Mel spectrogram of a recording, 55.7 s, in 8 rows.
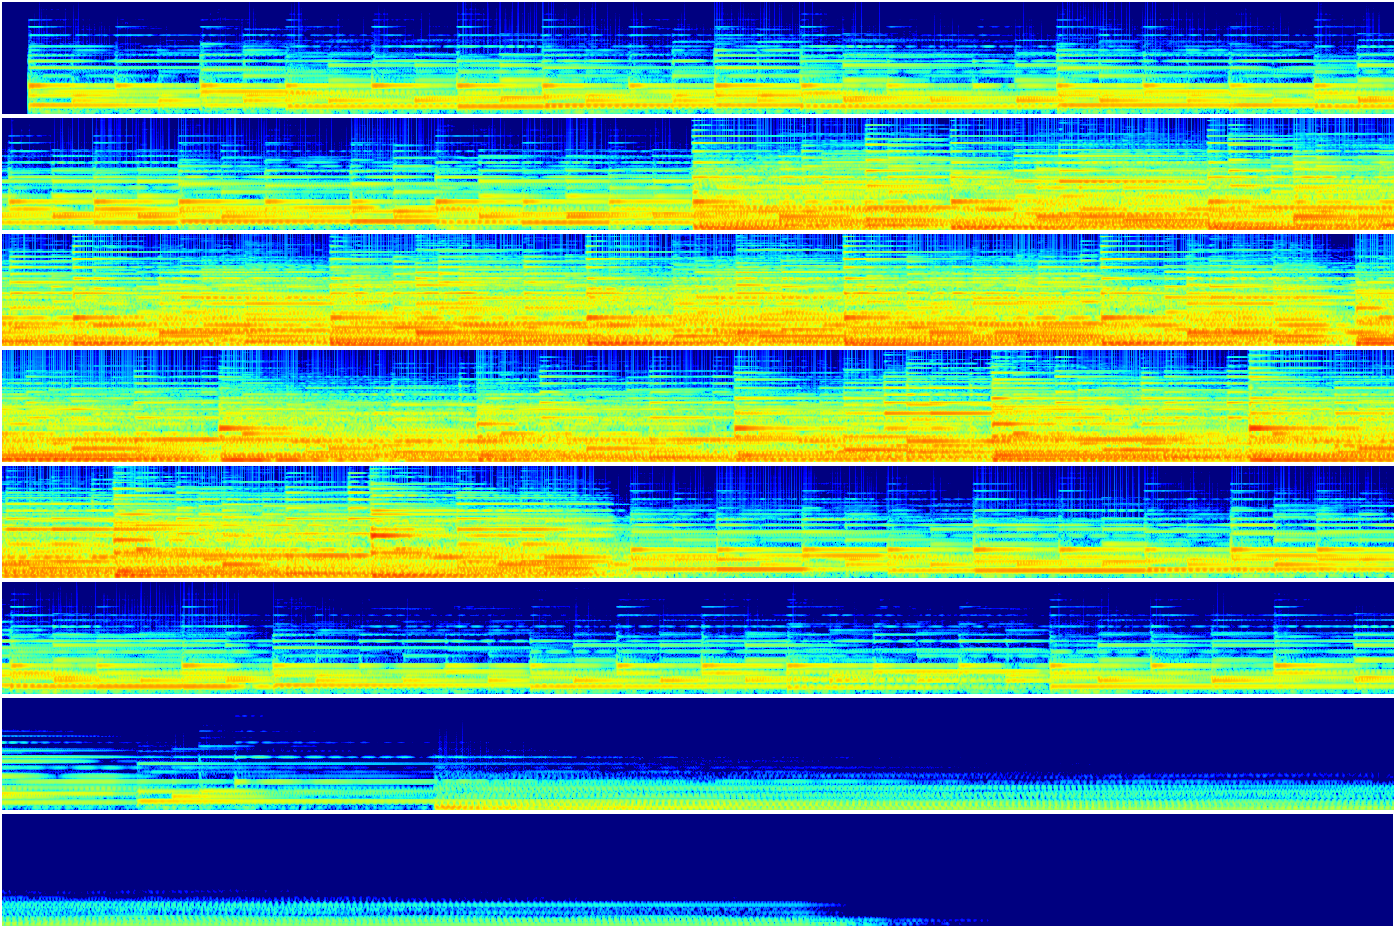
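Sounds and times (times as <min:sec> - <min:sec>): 
solo piano: 0:00.0 - 0:53.2.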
